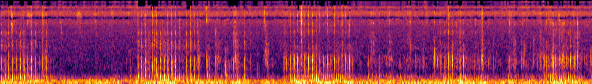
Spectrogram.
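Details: Purring kitten kneading, a continuous deep vibrating drone held throughout, broken by brief scratchy rustles of paws working the surface.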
